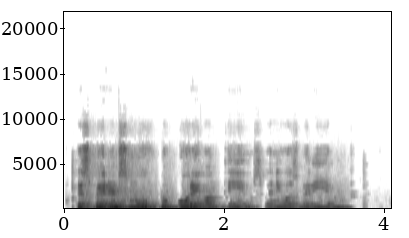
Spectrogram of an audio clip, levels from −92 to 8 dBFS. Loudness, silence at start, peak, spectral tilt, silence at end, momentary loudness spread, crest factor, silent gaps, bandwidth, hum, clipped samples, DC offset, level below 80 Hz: -19 LUFS; 0.15 s; -2 dBFS; -6.5 dB/octave; 0.5 s; 13 LU; 16 dB; none; 9.8 kHz; none; under 0.1%; under 0.1%; -58 dBFS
